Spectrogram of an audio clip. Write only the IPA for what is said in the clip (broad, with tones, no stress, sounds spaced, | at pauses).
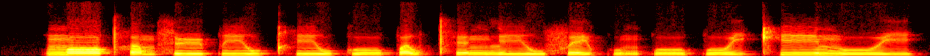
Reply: n̪ ɔː˧ t̪ʰ ɐ˨˩ m s yː˨ p iː˧ w kʰ iː˧ w k uː˨ p ɐ˨ w t̪ʰ ɪ˨ ŋ l iː˧ w f e˧ j kʷ ɪ˨˩ ŋ p uː˨ p uː˧ j kʰ iː˥ n̪ uː˧ j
